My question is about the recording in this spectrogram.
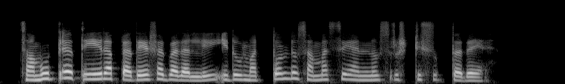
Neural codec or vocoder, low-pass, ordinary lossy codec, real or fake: codec, 16 kHz, 1 kbps, FunCodec, trained on LibriTTS, 50 frames a second; none; none; fake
